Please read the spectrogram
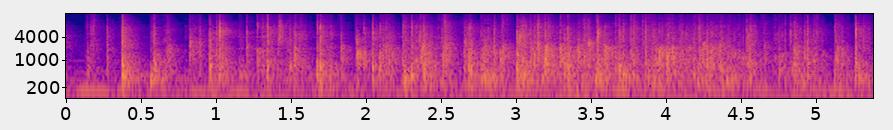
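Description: A small seated audience applauding: scattered claps that build within about a second into steady applause.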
